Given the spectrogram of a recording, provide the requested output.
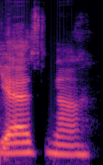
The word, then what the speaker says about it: Jasnah: It's Yasna. Yasna.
